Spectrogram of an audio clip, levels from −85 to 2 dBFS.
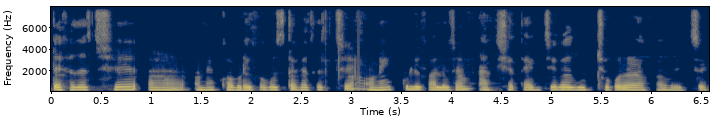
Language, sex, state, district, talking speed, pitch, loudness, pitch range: Bengali, female, West Bengal, Kolkata, 190 wpm, 215 Hz, -21 LUFS, 200-225 Hz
